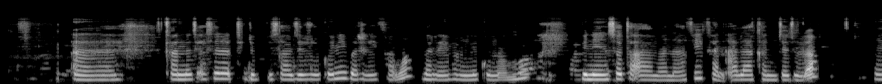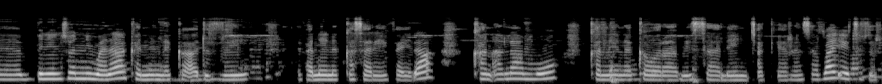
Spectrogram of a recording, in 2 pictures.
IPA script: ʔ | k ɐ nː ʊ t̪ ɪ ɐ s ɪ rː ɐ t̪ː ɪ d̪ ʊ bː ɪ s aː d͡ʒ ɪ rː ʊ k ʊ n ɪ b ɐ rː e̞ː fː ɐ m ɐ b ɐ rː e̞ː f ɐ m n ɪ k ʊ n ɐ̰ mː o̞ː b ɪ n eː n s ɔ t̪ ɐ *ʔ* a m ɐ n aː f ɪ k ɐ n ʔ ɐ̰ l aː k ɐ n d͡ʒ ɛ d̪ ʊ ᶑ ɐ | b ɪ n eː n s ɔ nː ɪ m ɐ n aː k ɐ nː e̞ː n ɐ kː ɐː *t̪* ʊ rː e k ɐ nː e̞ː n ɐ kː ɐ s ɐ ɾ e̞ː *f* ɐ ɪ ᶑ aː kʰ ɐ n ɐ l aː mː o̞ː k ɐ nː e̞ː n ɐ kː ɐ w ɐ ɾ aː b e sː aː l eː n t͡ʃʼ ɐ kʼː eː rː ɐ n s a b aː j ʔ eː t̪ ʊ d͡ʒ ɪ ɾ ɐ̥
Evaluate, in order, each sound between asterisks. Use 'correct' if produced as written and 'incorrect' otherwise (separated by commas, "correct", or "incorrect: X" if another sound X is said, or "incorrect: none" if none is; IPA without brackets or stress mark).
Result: correct, incorrect: d̪, correct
